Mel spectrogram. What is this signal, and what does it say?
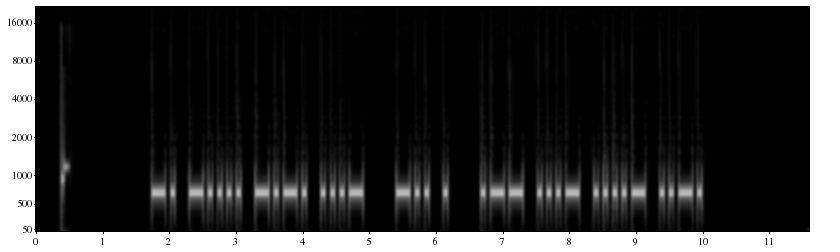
Morse code, heard as a keyed tone, about 17 wpm, 700 Hz. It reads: N6CV DE WV4F
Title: USA Callsign DE Callsign - 4 Characters - 17wpm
